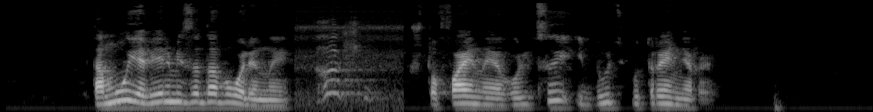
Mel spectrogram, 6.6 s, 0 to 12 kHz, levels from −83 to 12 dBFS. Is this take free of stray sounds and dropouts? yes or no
no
